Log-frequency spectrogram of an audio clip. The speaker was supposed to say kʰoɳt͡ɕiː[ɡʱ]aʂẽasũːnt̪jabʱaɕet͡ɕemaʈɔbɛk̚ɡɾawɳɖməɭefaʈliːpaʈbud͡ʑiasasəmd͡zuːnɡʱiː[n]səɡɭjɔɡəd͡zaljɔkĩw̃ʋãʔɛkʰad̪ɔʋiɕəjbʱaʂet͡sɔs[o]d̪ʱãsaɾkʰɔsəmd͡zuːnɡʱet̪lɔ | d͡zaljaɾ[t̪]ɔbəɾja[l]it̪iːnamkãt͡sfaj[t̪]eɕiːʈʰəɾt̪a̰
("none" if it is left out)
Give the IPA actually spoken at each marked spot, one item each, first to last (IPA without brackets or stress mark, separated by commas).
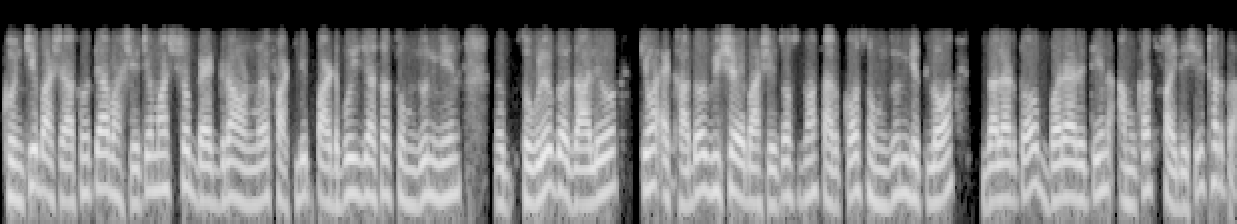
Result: bʱ, n, u, t̪, ɾ, d̪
